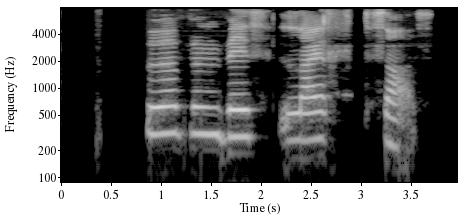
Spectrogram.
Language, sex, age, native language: Icelandic, female, 7, Icelandic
